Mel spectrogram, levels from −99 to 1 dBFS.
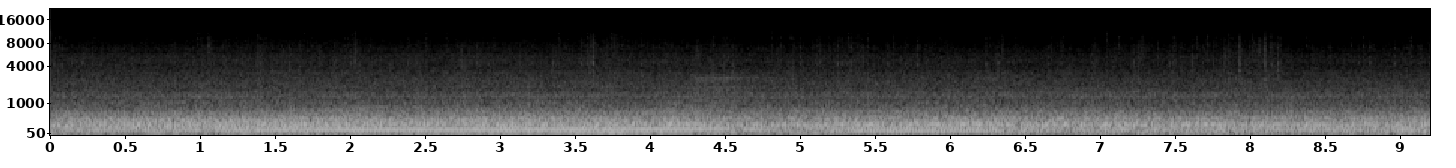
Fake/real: real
